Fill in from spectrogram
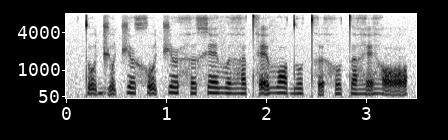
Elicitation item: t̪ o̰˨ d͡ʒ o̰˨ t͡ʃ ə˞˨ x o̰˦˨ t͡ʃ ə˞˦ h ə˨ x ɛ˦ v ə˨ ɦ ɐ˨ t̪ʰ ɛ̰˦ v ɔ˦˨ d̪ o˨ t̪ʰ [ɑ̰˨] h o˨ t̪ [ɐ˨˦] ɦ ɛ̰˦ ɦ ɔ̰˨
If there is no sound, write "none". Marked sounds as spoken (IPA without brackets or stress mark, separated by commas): ə̰˨, ɐ˨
